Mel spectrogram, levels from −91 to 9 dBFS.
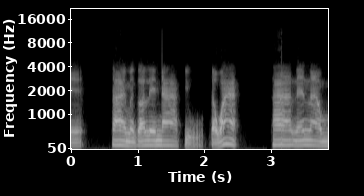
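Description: A short speech recording with two abrupt jumps. At 1.37 s the sound lurches forward, missing roughly a tenth of a second, and at 3.16 s a smaller skip of around 40 ms does the same. Neither has a gap of silence; the two sides just butt together. That's likely a dropped buffer (overrun), where the capture side didn't fetch its samples before the hardware overwrote them.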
